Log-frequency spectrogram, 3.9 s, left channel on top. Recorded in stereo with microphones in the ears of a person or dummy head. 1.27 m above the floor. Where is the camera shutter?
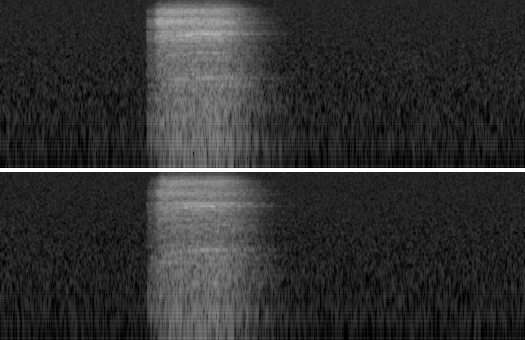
30° left (ahead or behind), 7 m.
